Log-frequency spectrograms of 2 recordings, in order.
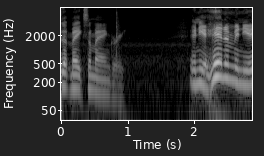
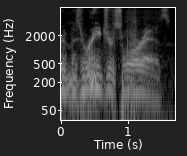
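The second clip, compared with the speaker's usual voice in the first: lower, softer gunfighter voice; low gunslinger voice; 7 semitones lower, 11 dB quieter than usual. Pretend. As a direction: growl it like an old Western gunfighter. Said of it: "I don't think he sounds like that".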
